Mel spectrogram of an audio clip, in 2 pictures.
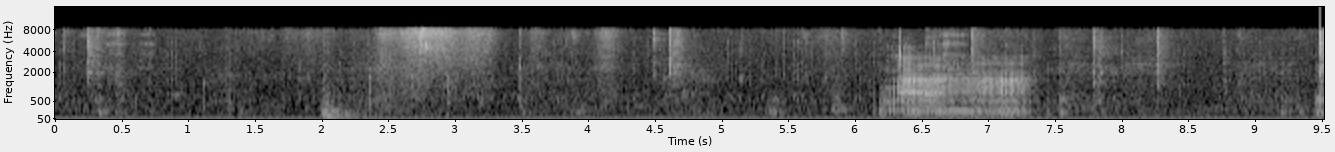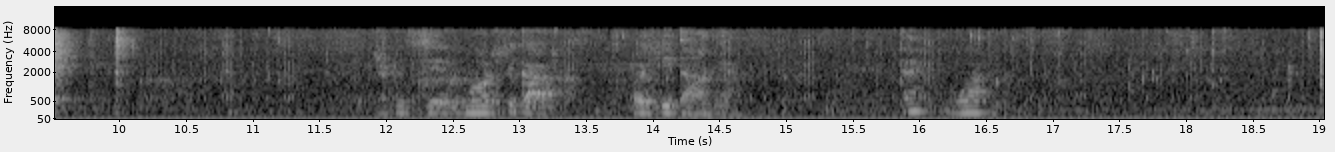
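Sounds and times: dog growling: 6.1 - 7.5.

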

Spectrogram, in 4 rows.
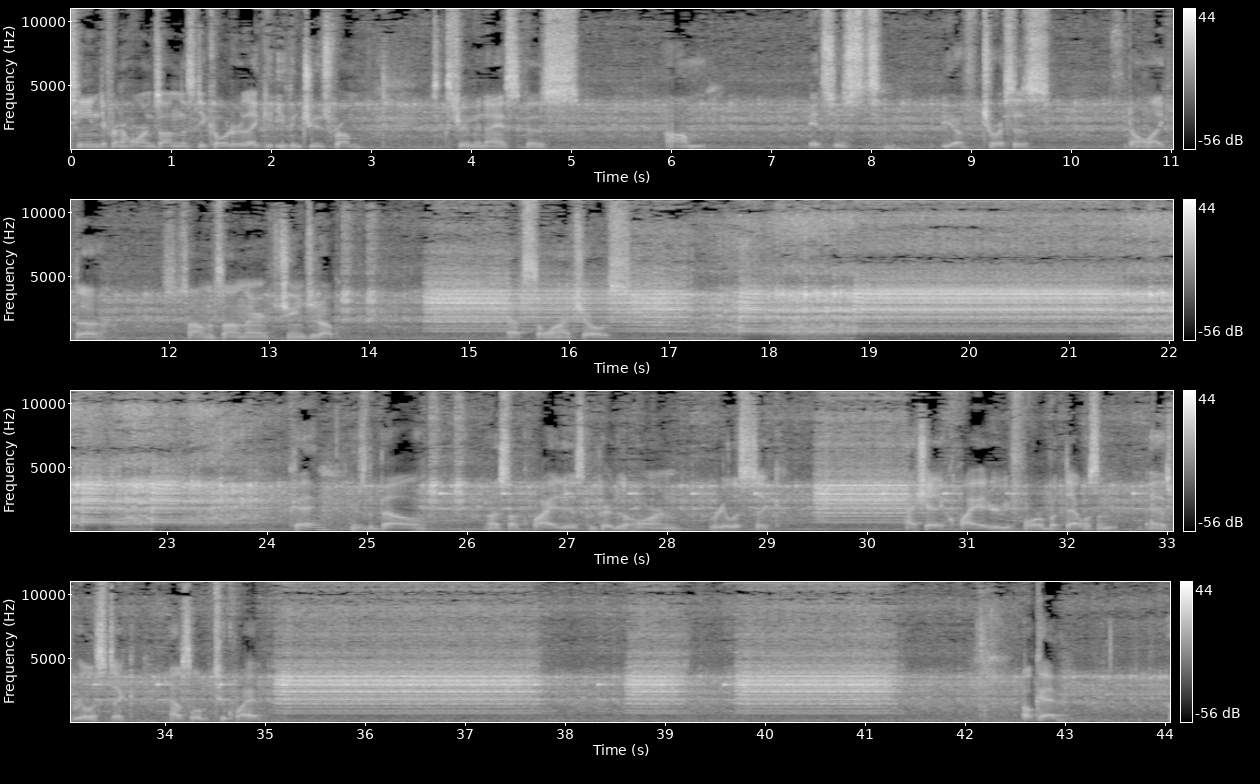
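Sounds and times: locomotive air horn through small speaker: 14.5 - 18.2, 18.8 - 23.4, 29.4 - 30.6, 35.1 - 37.8, 38.6 - 41.4.

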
